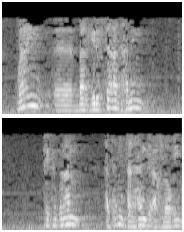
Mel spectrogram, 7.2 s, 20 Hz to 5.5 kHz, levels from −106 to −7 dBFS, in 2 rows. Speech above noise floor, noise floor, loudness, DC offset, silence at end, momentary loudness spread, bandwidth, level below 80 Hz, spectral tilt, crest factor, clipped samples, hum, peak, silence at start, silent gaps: 22 dB; -41 dBFS; -21 LUFS; under 0.1%; 0 s; 16 LU; 3.8 kHz; -42 dBFS; -11 dB/octave; 18 dB; under 0.1%; none; -4 dBFS; 0 s; none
